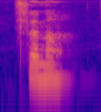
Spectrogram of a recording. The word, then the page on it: cena: [tsɛna]; /ˈt͡sɛ.na/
